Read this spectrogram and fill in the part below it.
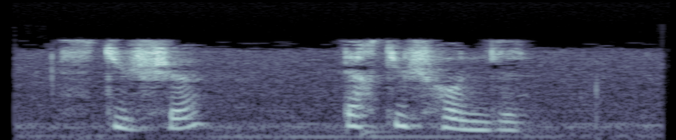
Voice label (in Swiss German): "duche", alsace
